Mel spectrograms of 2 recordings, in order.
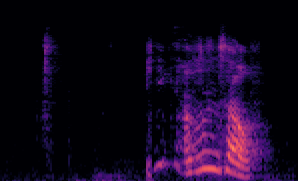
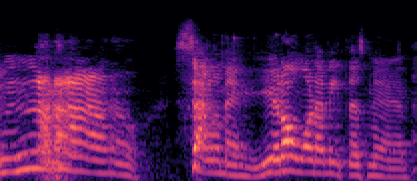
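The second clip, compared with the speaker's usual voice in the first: loud warning; 2 semitones higher, 6 dB louder than usual. Retold or imitated. Everybody warns Salome off.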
